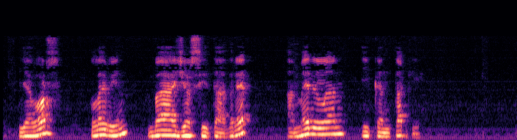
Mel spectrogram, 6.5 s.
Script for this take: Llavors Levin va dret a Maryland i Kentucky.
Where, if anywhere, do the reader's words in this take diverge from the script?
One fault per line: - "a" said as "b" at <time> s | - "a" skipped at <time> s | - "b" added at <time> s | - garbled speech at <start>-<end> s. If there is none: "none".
- "exercitar" added at 2.2 s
